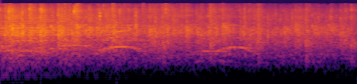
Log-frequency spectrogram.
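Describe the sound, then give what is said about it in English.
A crowd applauds steadily, a dense wash of many hands clapping at once, holding a fairly even loudness throughout, with a few faint vocal tones rising and falling beneath the noise. “Clap your hands if you believe that shall be your story.”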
